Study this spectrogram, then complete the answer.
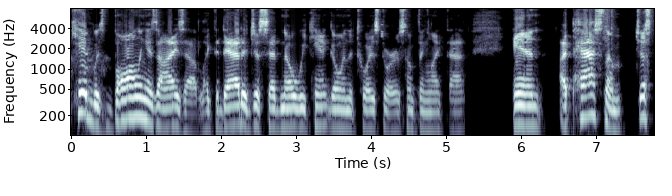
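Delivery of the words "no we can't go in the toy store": ordinary talk, nothing marked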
